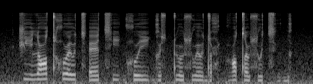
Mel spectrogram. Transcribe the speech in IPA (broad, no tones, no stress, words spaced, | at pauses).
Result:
t͡ʃiːlɵːtˤχʷiːʊ̯t͡sʼɛː t͡sʰiːɡχʷiː ɡɵːstʷasʷɛːʊ̯ dɵħqʷə̤ʊ̯tˤɛ sʷɪt͡sʰə̤ɡ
